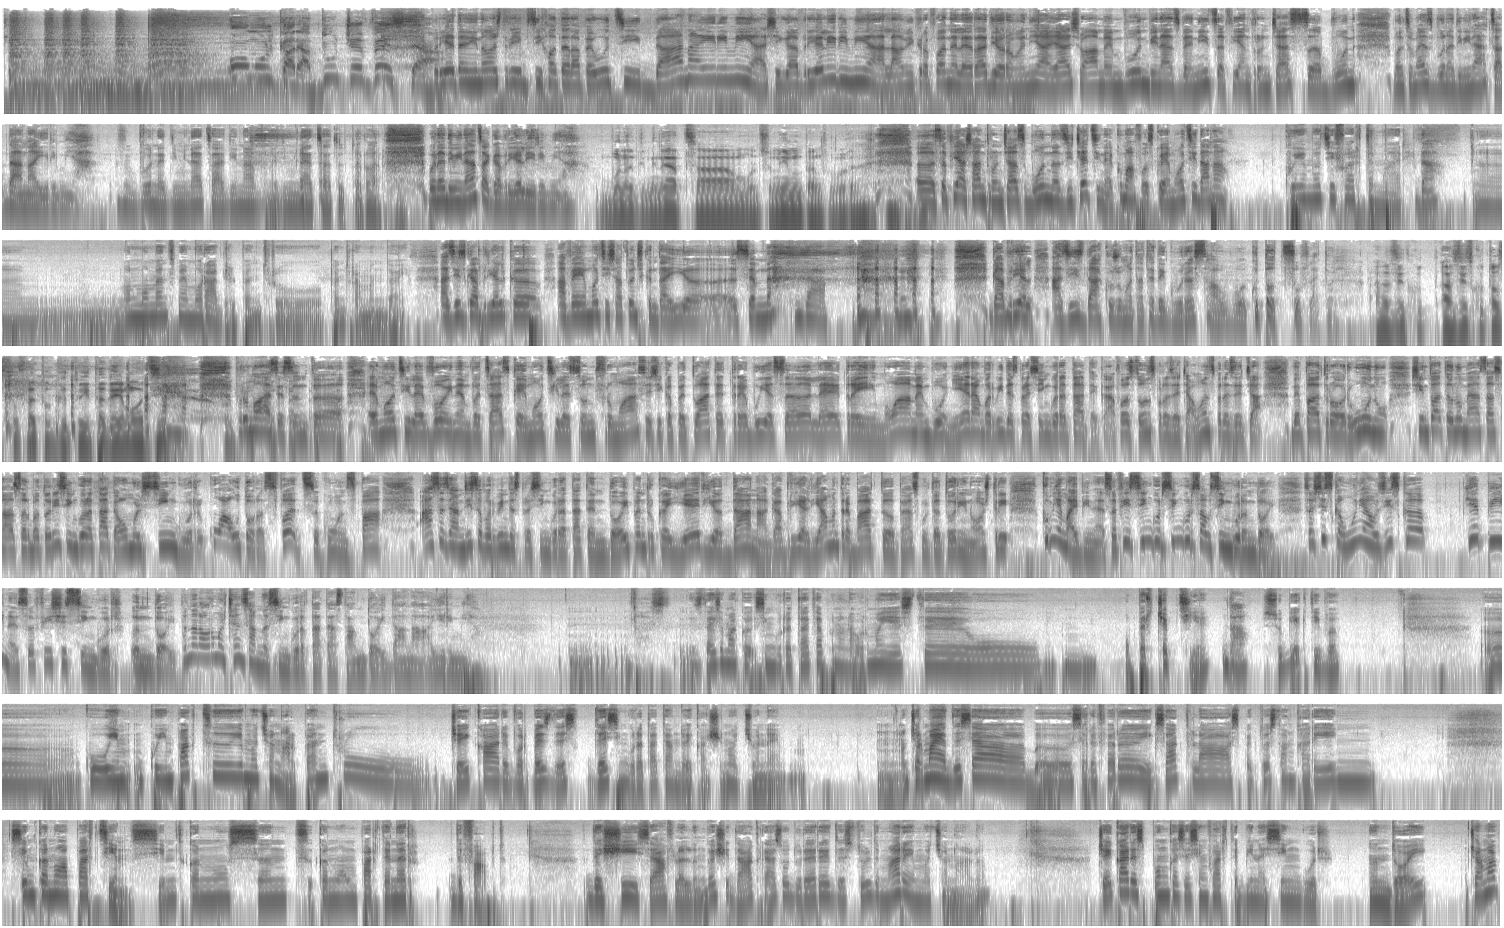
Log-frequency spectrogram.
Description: Singurătatea în doi, cauze și soluții! Am aflat în matinalul Radio România Iași de la specialiștii în terapie de cuplu:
